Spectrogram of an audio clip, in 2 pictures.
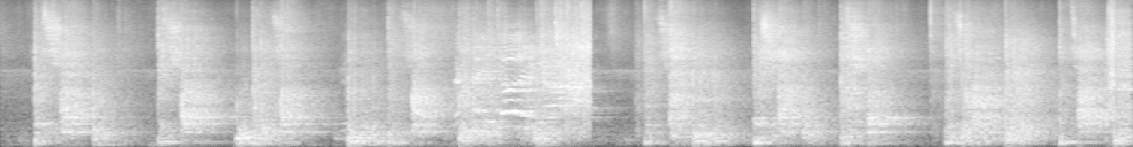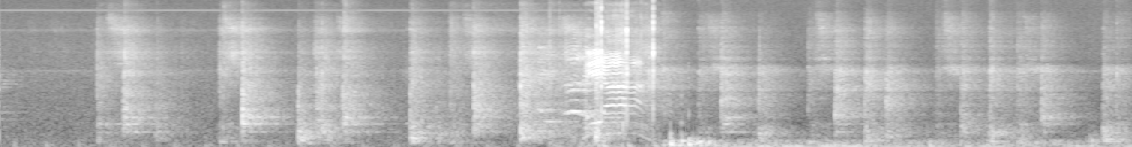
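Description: Repeated heavy thuds of punches and kicks landing on padded, tape-wrapped striking posts, about one or two a second. The strikes are loud at first and fainter in the second half, with a low hum underneath near the end.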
